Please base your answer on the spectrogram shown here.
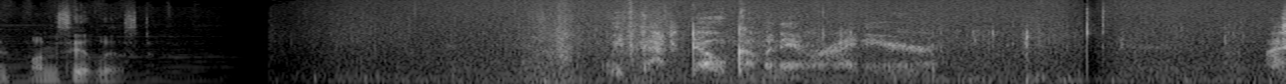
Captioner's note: whispering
